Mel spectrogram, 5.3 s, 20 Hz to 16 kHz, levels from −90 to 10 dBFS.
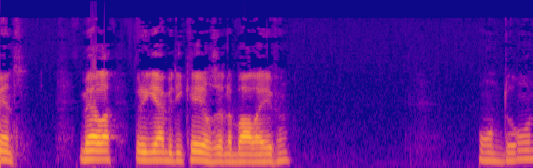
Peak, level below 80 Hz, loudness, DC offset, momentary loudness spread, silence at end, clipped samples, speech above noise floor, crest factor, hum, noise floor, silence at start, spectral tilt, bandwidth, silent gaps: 0 dBFS; -60 dBFS; -15 LUFS; under 0.1%; 17 LU; 0 s; under 0.1%; 50 dB; 16 dB; none; -64 dBFS; 0 s; -7.5 dB/octave; 11.5 kHz; none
